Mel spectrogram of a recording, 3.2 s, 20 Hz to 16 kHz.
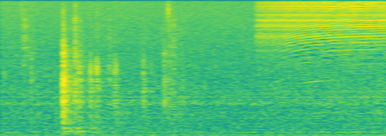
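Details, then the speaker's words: Fluke PM6680B 225 MHz frequency counter that won't power on, with the standby LED dimly lit. Its flyback switching power supply transformer gives a steady, growing high-pitched squeal. The fault was traced to a bad precision reference IC, which was replaced. "you hear that sounds very squeaky and now it's much much louder that of course sound is emitting from the the Transformer yep it is not happy"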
